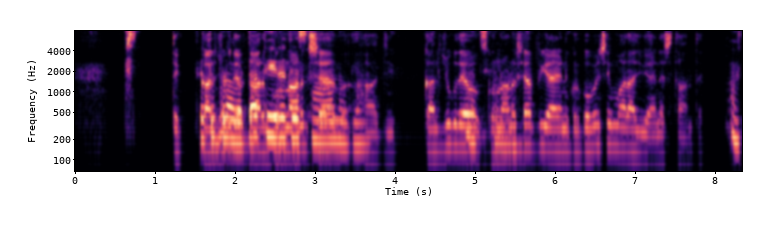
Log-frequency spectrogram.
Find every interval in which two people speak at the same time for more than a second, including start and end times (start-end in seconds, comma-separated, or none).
1.5-3.6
